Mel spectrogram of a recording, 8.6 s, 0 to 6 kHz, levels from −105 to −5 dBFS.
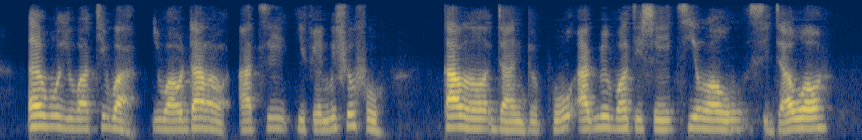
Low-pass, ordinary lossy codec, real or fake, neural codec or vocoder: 5.4 kHz; none; fake; codec, 16 kHz, 1.1 kbps, Voila-Tokenizer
